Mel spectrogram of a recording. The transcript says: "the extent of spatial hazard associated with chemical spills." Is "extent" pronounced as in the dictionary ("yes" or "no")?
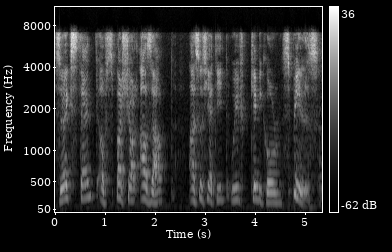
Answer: yes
